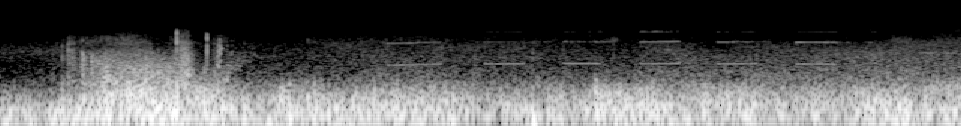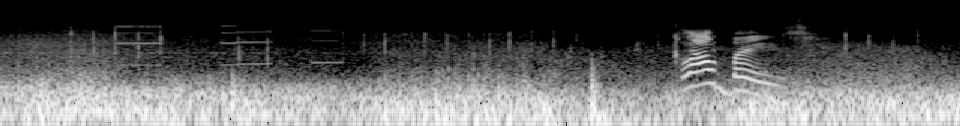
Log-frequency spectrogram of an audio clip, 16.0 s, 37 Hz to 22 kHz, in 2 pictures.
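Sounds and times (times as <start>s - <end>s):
wind rush on microphone: 0.0s - 16.0s
variometer beeping: 3.2s - 7.6s, 8.6s - 11.1s.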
